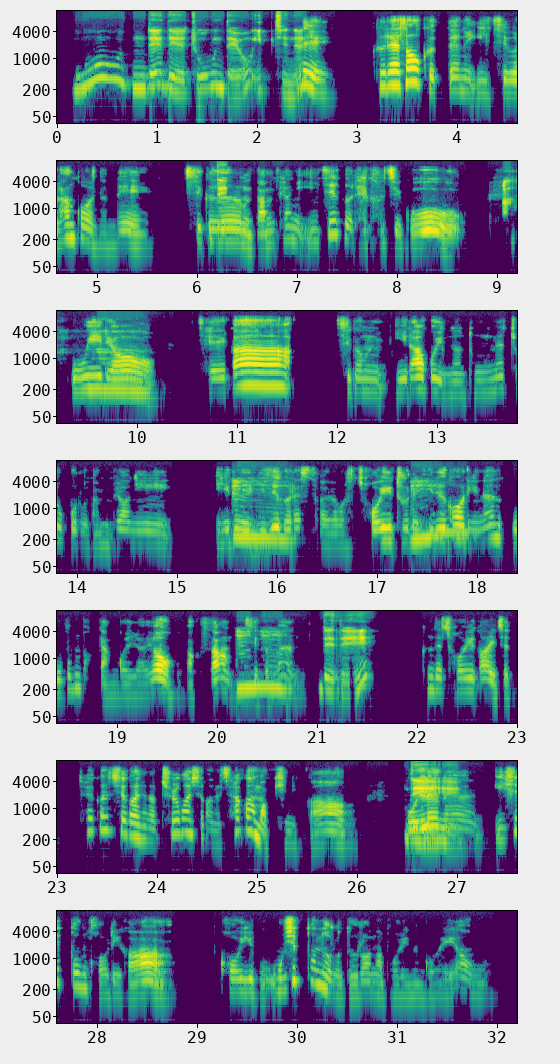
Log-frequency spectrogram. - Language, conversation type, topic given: Korean, advice, 이사할지 말지 어떻게 결정하면 좋을까요?
- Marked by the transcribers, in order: tapping; other background noise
